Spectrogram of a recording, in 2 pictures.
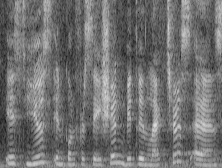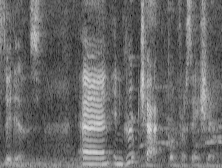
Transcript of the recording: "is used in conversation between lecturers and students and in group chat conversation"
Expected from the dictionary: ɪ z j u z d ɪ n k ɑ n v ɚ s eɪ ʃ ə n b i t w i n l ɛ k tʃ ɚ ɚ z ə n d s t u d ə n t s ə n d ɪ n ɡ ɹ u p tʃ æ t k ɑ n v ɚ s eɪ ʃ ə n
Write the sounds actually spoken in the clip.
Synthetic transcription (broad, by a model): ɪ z j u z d ɪ n k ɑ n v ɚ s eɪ ʃ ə n b i t w i n l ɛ k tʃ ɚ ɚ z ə n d s t u d ə n t s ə n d ɪ n ɡ ɹ u p tʃ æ t k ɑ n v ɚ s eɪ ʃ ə n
